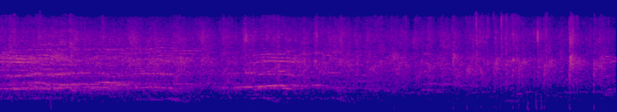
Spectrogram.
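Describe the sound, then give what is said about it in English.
A crowd claps and shouts together with a voice of triumph, with dense applause and scattered voices calling out at full volume, sustained throughout with slight swells before easing a little toward the end. “If you believe that, I want you to clap your hands and shout with a voice of triumph.”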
